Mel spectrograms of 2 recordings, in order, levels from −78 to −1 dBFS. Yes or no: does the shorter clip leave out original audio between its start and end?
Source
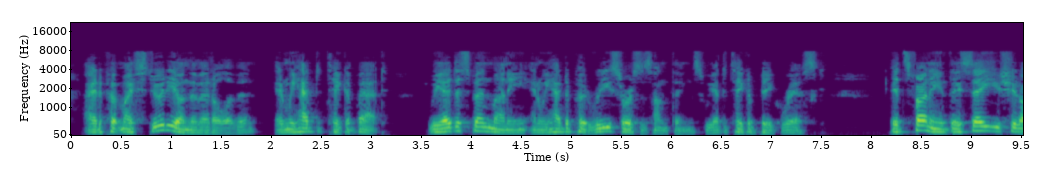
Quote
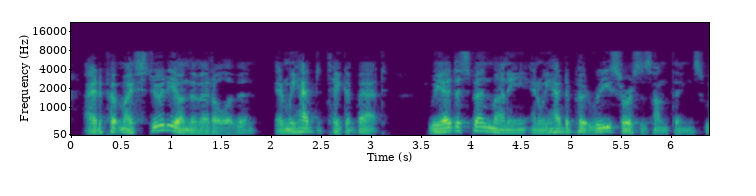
no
